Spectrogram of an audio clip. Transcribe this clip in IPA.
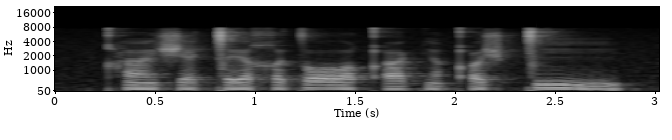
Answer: qʰ æ̃ ʃ æ ǀ ɛ χ ə t ɔː qʼ æ k ĩ qʼ ʊ ʃ ǀ ĩː

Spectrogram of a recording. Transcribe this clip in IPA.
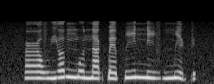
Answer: ʕ ɔ v j ʌ ŋ͡m o n a k͡p ɛ p i n i v ŋ͡m i ʈ

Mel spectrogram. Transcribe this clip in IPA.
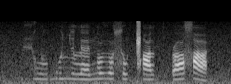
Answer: ç u l b ʊ ʎ ɪ l ɛ n u ðˤ u s ʊ ǁ ɑ l t͡sʼ ə˞ sˤ æ

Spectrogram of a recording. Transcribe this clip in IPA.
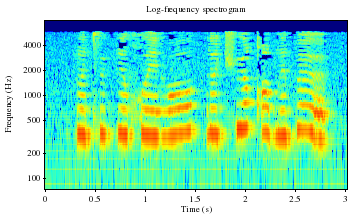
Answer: k ə̃ tʰ ʉ k ẽ χʷ e ɦ ɔ | ɾ œ̃ t͡ʃʰ ʉ qʼ ɔ b ẽ p œ

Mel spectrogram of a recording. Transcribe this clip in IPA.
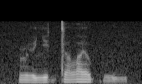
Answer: ɭ ʏː˦ lʲ ɛ˦ ɡ t ə˥ lˠ ɛ˦ ʊ̯ kʷ ɯ˩ ʎ

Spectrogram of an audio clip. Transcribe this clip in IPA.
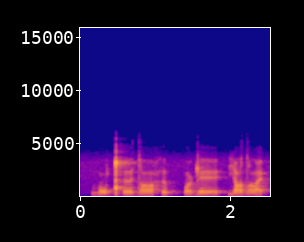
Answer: ðˤ u ǃʰ ɜ d ɑ h ə pː ɒ ɖ ɛ | i dˤ æ

